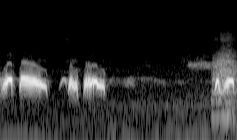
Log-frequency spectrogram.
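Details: Decoy spotted dove cooing to provoke and lure wild doves into answering: a few hollow, low coos in short phrases, one long drawn note, a pause, then a rougher burst of coos at the end.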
